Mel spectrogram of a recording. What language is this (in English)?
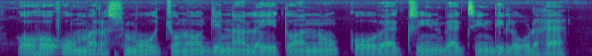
Punjabi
